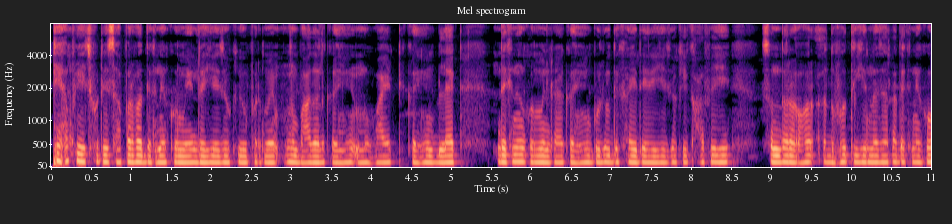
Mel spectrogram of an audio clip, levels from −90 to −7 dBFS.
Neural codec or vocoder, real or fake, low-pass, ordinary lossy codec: none; real; none; none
